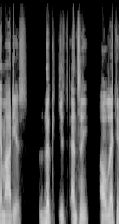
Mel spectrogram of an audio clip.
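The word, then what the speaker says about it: Amadeus: But they do also hold some legacy licenses in um the uh Amadius Basin and MacArthur Basin. Uh I hope I'm pronouncing Amadius right. Probably would say Australian says but they say Amadius.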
